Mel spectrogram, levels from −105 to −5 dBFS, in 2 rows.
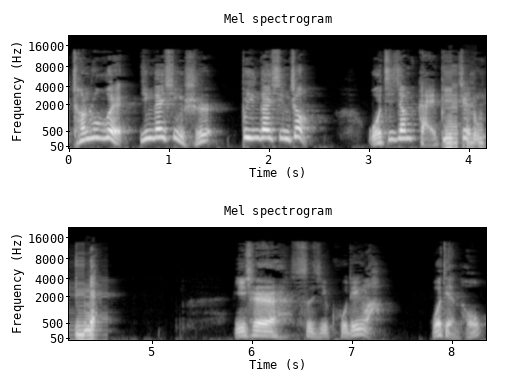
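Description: A speech recording with two separate faults. From 3.73 to 4.56 s the voice turns into a rigid, metallic drone at about 134 Hz, robotic sound from repeated short buffers. The likely cause is audio arriving too slowly, so the player loops a slice of roughly 7.5 ms over and over for most of that stretch while the real signal is skipped. On a spectrogram this shows as evenly spaced horizontal harmonics of 134 Hz replacing the natural speech pattern, and the waveform repeats a short identical cycle. Then, from 5.97 to 5.99 s, damaged data in a compressed stream causes a brief glitch: the decoder misreads the corrupted frames, loses sync and picks up again at the next valid frame header. On a spectrogram this appears as a thin vertical smear of broadband or oddly patterned energy with a slight discontinuity on either side, and the waveform shows a short burst of malformed signal with an abrupt step where playback resumes.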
